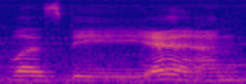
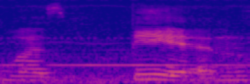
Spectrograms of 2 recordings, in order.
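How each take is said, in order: First: The stress is on the third syllable. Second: The stress is on the second syllable. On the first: "She put an emphasis on every syllable in turn" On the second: "She put an emphasis on every syllable in turn"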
